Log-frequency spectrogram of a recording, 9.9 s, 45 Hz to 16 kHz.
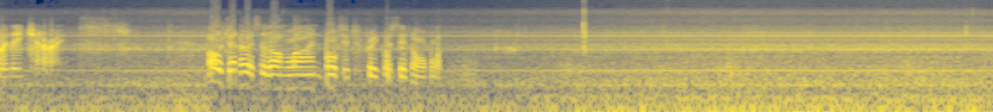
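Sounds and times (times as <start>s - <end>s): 
aircraft engines idling after the engine start checklist: 0.0s - 9.9s
speech: 0.1s - 0.6s, 2.1s - 4.6s.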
